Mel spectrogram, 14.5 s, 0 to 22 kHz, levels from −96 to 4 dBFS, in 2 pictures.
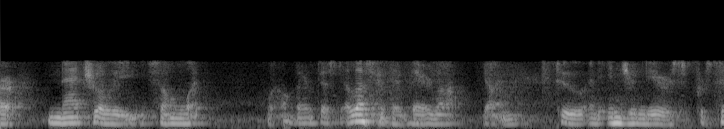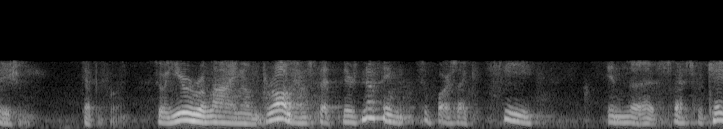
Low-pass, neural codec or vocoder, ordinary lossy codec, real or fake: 3.6 kHz; codec, 16 kHz, 1.1 kbps, Voila-Tokenizer; AAC, 24 kbps; fake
